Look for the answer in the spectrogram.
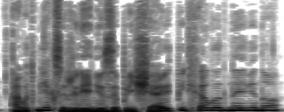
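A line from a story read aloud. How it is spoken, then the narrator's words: Cooing. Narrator (Russian): проворковала Этель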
